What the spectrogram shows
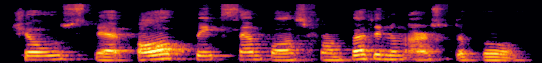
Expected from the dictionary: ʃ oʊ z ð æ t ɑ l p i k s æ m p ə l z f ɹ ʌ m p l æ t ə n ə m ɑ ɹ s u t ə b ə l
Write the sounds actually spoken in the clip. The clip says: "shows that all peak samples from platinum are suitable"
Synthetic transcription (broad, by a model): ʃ oʊ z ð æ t ɑ l b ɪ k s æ m p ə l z f ɹ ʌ m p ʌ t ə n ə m ɑ ɹ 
